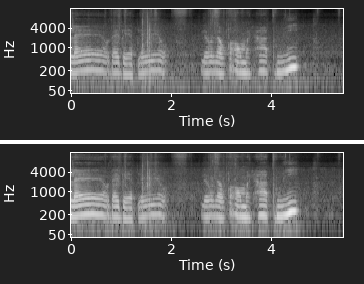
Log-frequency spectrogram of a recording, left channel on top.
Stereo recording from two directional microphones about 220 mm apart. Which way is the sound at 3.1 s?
Centre (ahead or behind).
